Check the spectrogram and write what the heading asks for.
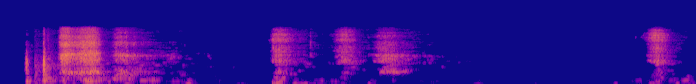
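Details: Gasping, hitching breaths build up, followed by a few short, forceful sneeze bursts and a final sneeze after a pause; an uncontrollable sneezing fit.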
